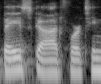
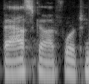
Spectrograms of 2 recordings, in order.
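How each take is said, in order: First: 'Bass' is said with a long vowel, rhyming with face. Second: 'Bass' is said with a short vowel, rhyming with mass. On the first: The name refers to the bass guitar. The speaker calls it right. "That is Bass God fourteen, ... like a, a bass guitar" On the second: The name would refer to the fish. The speaker calls it wrong. "not Bass God fourteen"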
